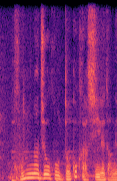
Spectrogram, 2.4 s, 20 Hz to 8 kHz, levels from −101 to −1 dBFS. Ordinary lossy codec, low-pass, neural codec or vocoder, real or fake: none; none; codec, 16 kHz, 6 kbps, DAC; fake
